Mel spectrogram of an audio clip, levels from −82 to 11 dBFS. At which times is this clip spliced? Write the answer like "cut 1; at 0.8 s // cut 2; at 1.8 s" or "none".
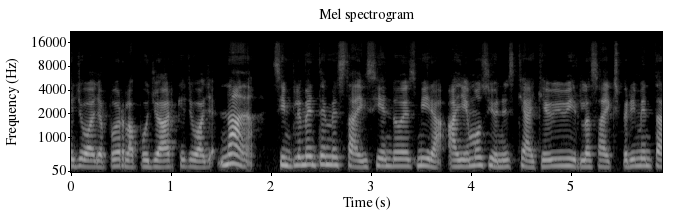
none

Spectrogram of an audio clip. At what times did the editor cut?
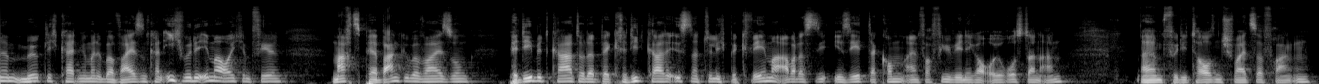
none

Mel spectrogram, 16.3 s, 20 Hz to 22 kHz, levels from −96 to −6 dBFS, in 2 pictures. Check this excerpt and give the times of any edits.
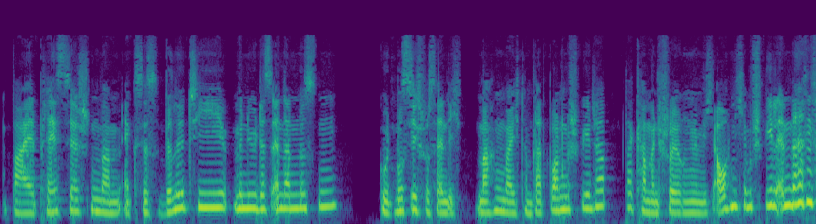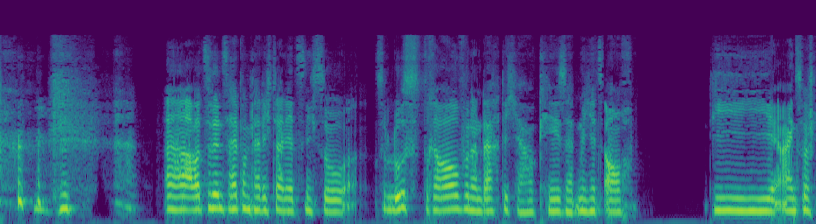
none

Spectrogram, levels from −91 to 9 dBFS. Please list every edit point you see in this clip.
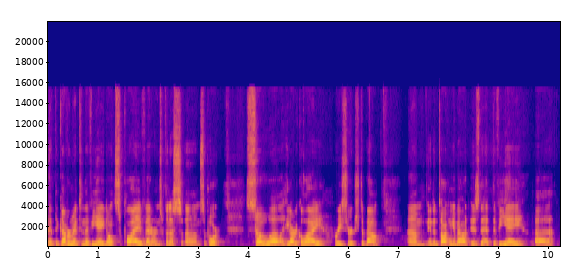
none

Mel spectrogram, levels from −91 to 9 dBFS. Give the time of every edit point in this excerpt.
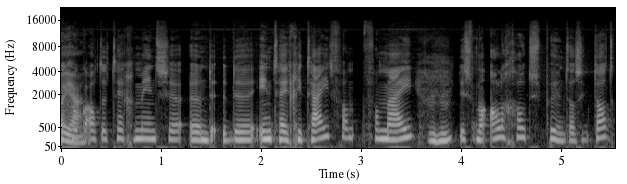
none

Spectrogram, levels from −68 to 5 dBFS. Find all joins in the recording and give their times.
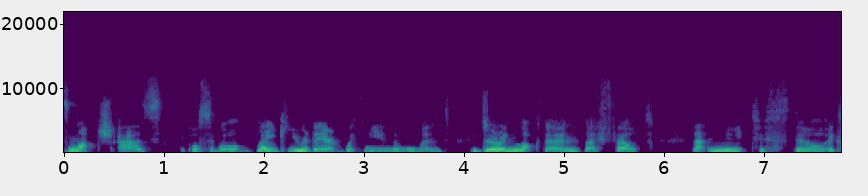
cut 1; at 5.2 s

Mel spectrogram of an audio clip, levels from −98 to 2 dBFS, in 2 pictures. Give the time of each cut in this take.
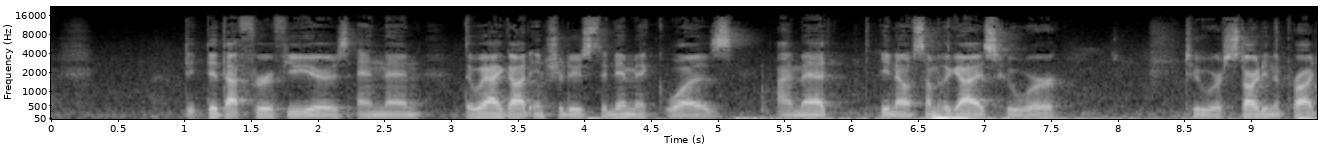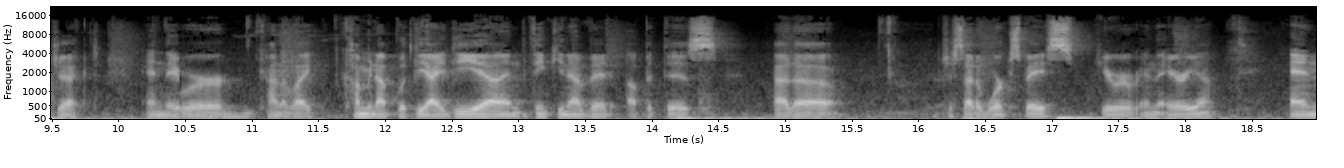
cut 1; at 11.6 s

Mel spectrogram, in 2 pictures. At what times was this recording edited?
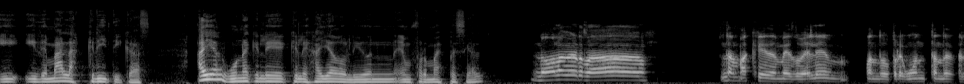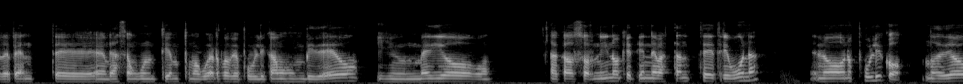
cut 1; at 7.3 s // cut 2; at 10.7 s // cut 3; at 17.6 s

